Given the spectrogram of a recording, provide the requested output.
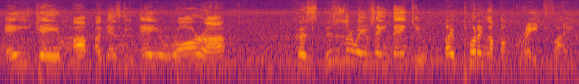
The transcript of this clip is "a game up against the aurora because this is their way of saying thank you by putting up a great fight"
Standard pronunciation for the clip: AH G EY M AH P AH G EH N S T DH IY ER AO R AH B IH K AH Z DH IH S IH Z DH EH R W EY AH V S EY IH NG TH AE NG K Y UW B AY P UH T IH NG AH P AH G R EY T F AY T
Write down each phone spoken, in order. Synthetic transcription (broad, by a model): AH G EY M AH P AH G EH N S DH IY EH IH R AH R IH K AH Z DH IH S IH Z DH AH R W EY AH V S EY IH NG TH AE NG K Y UW B AY P UH T IH NG AH P AH G R EY T F AY T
